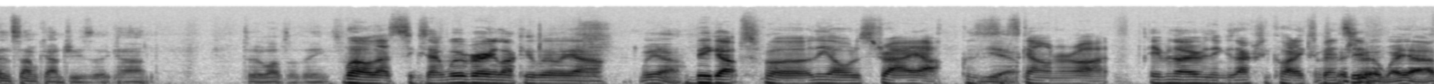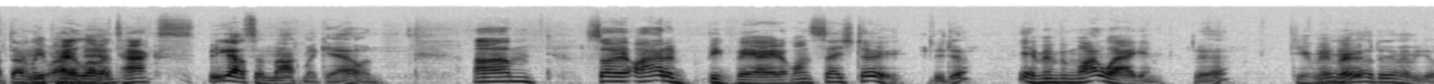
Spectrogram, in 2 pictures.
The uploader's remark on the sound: This week we are in the car studio at Lucky Parachute HQ, the super-secret camping ground. Ahh the great outdoors, what a place to be, what a place to record a podcast!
